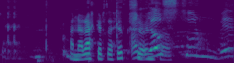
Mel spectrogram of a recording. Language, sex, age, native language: Icelandic, male, 11, Icelandic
